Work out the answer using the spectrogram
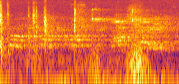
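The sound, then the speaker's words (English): Basketball dribbled a few times at the free-throw line in a women's college game involving Radford, light thumps under steady background noise while a commentator talks. “She takes a few dribbles at the charity stripe.”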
